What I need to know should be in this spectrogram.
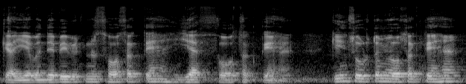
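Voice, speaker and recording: A man with a Pakistani accent teaching law, reading legal text aloud deliberately and explaining it as a lecturer. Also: medium pitch, a little hiss or hum.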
